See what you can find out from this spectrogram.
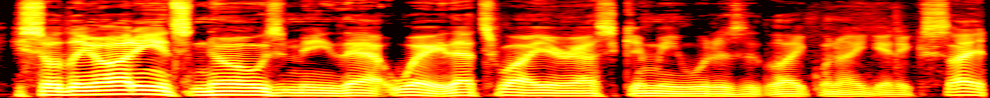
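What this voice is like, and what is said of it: Flat monotone deadpan delivery. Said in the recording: “I talk in a monotone anyway ... my deadpan”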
